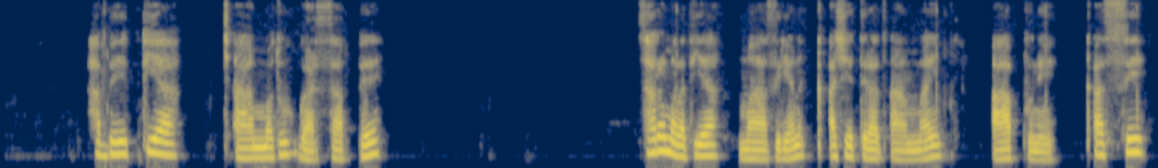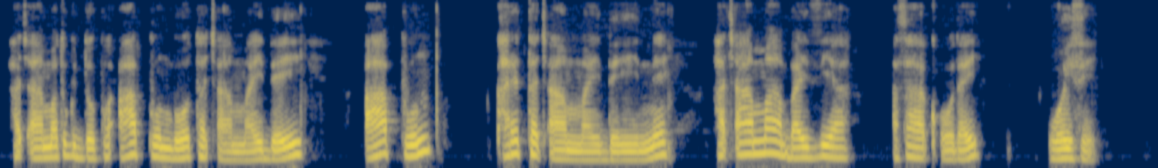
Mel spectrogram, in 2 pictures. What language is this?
Wolaytta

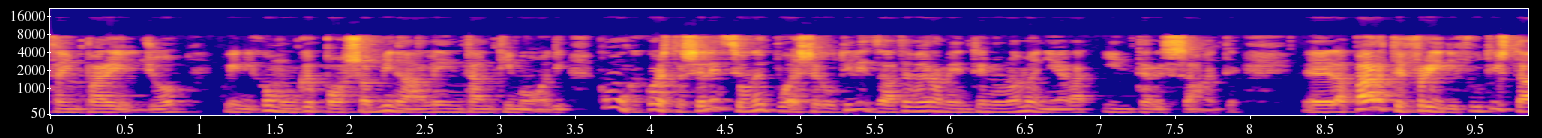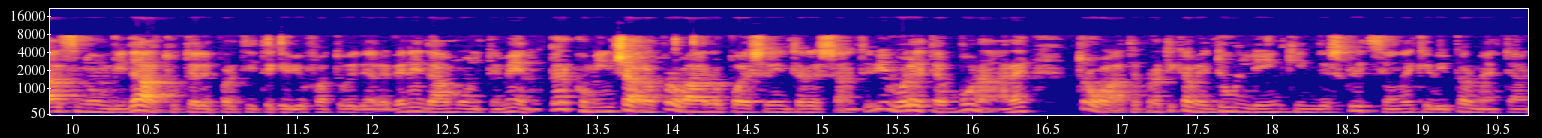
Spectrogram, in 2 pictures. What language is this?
Italian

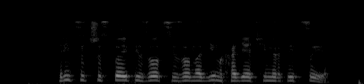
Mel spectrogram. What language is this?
Russian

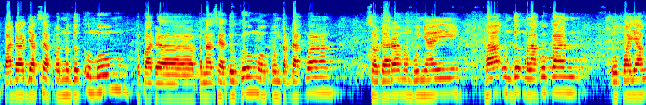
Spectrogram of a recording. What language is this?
Indonesian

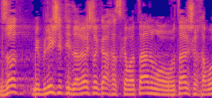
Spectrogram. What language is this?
Hebrew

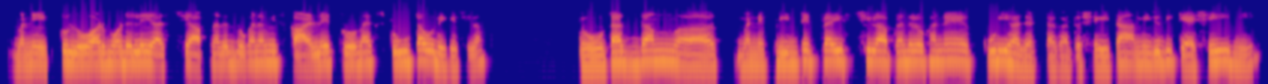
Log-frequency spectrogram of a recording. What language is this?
Bangla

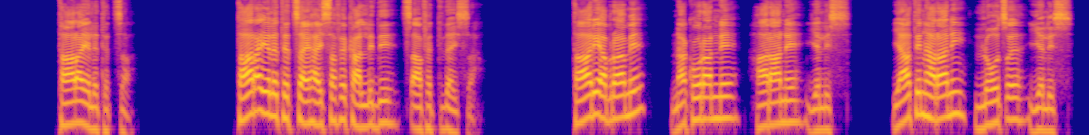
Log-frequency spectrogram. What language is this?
Gofa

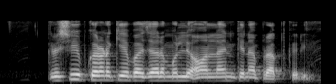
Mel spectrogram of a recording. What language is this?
Maithili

